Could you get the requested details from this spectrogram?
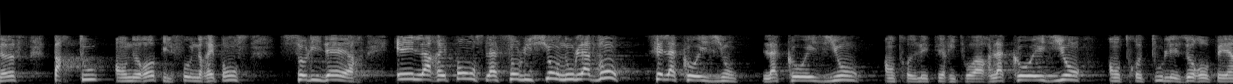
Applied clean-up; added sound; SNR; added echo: none; none; none; none.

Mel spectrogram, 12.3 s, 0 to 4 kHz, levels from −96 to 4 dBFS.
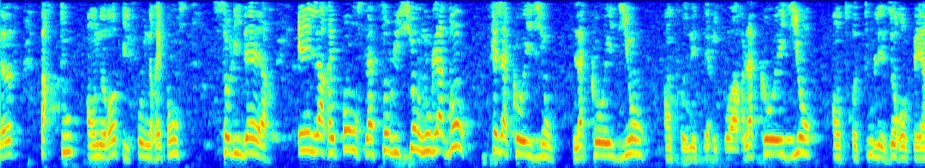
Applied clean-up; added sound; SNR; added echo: classical method log-MMSE.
